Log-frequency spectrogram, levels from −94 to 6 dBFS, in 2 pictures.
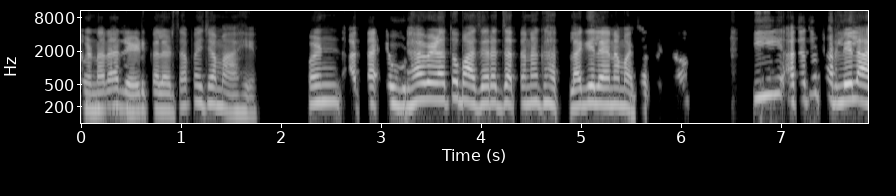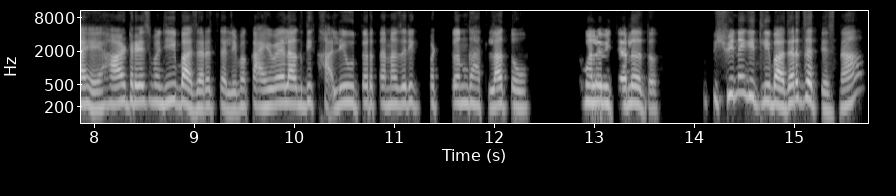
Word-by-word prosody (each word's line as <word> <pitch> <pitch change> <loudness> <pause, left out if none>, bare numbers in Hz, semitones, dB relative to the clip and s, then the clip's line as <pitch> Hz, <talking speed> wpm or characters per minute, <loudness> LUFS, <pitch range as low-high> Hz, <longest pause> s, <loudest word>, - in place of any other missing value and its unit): करणारा 180 +2 -1
रेड 170 0 +1
कलरचा 175 +2 -3
पैजामा 225 -5 -3
आहे. 160 -2 -8 0.5
पण 245 +2 -1 0.2
आता 230 +2 0 0.2
एवढ्या 225 +4 +2
वेळा 270 -1 +7
तो 285 - +2
बाजारात 235 -1 +3
जाताना 230 +1 -1
घातला 215 -4 -2
गेलाय 230 -2 +5
ना 220 0 +1
माझ्याकडनं, 180 -3 -7 0.7
की 315 +3 +1
आता 260 +2 0
तो 345 - -9
ठरलेला 260 +1 +5
आहे. 225 -6 +5
हा 225 +4 +2
ड्रेस 245 0 +2
म्हणजे 240 -1 -4
ही - - +1
बाजारात 195 0 0
चालली. 180 -3 -4
मग 205 +1 -7
काही 200 +1 -1
वेळेला 230 +2 +2
अगदी 225 +2 -2
खाली 205 +5 -4
उतरताना 230 -1 -4
जरी 230 +2 -4
पटकन 235 0 -4
घातला 215 -2 -1
तो, 195 -2 -5
तर 200 +4 -21
मला 240 0 +5
विचारलं 230 0 +1
जातं, 185 -2 -8 0.6
"पिशवी 310 +5 -1
नाही 355 0 +1
घेतली, 245 +3 -2
बाजारात 240 +6 +3
जातेस 185 - -1
ना?" 215 +4 +1
230 Hz, 180 wpm, -23 LUFS, 200-240 Hz, 0.7 s, वेळा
